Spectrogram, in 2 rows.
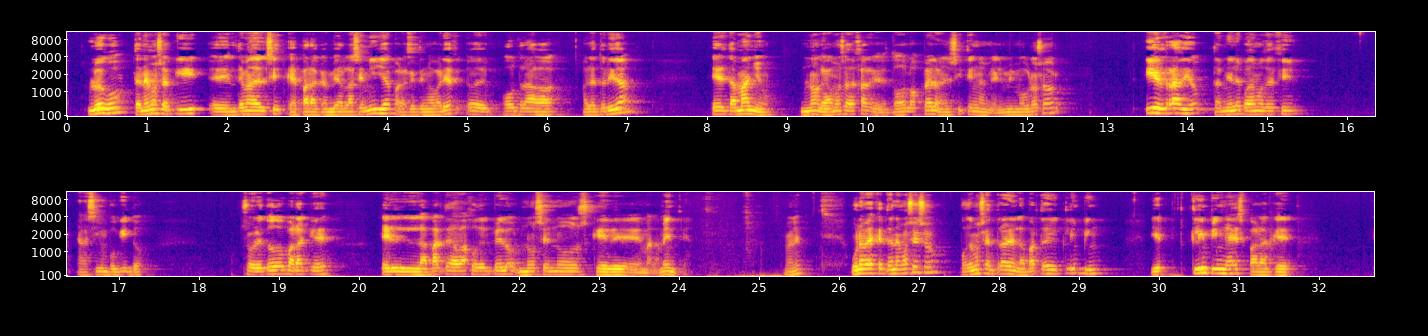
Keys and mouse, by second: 25.8-27.3 middle drag, 27.3-27.7 drag, 27.7-32.6 middle drag.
